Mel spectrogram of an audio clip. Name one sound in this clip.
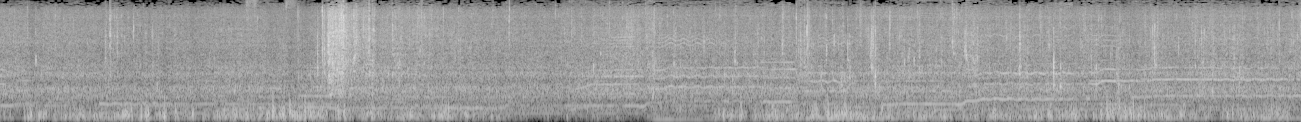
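Water sloshes and splashes in a wide pan swirled in a river.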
